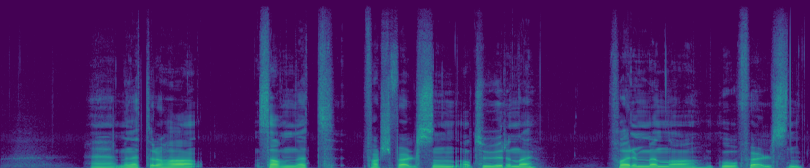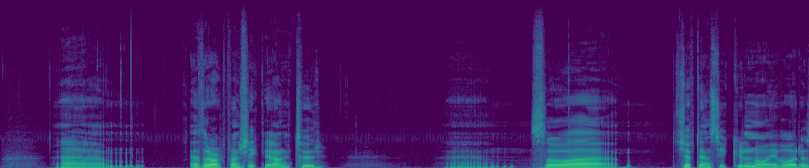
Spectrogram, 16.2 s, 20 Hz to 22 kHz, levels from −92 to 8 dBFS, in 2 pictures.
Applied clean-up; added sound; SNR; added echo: none; none; none; none.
